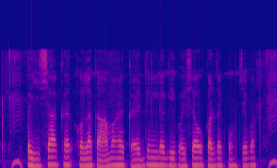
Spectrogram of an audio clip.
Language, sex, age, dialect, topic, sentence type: Chhattisgarhi, male, 18-24, Northern/Bhandar, banking, question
